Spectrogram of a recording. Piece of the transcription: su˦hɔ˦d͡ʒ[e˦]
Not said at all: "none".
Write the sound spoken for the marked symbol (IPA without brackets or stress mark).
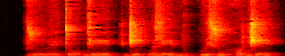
e˦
